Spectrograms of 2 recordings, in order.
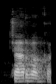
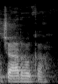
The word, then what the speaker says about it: Charvaka: materialistic and all okay charakas Pronunciation Charvaka. Okay. See, it's Charvaka.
